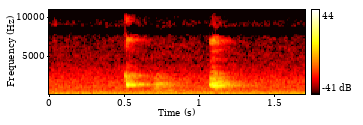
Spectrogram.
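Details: Alex, a six-month-old African grey parrot, gives two short, harsh squawks about half a second apart, mid-pitched, over a low indoor hum.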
